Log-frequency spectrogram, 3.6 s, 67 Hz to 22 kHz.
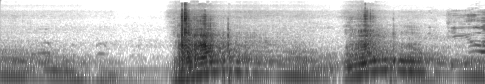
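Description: A 2007 Acura TL Type S with a 3.5L V6 and Vibrant resonator revs hard twice, each loud rasping blip rising from a rumbling idle and settling back down.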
